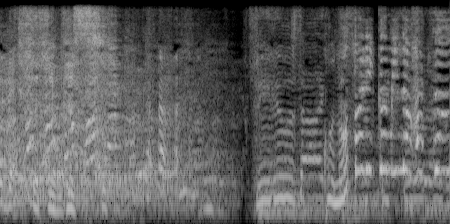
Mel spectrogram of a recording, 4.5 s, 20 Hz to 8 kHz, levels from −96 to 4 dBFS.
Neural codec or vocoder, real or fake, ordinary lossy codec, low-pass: vocoder, 22.05 kHz, 80 mel bands, Vocos; fake; none; 7.2 kHz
